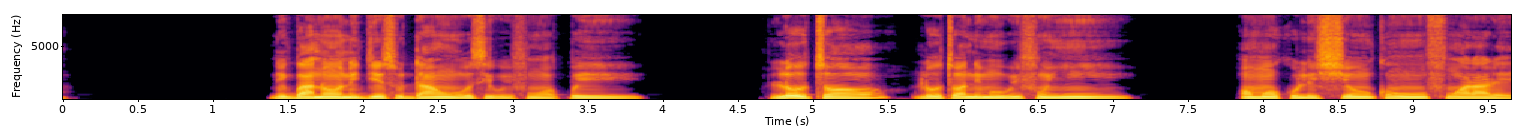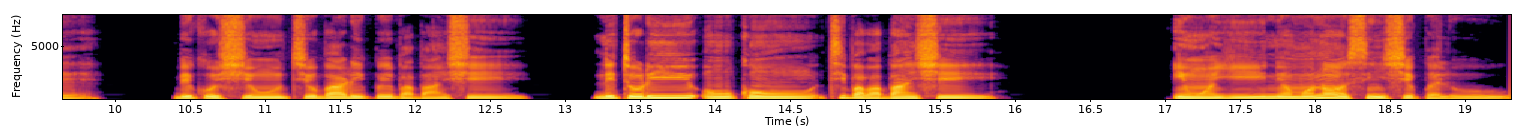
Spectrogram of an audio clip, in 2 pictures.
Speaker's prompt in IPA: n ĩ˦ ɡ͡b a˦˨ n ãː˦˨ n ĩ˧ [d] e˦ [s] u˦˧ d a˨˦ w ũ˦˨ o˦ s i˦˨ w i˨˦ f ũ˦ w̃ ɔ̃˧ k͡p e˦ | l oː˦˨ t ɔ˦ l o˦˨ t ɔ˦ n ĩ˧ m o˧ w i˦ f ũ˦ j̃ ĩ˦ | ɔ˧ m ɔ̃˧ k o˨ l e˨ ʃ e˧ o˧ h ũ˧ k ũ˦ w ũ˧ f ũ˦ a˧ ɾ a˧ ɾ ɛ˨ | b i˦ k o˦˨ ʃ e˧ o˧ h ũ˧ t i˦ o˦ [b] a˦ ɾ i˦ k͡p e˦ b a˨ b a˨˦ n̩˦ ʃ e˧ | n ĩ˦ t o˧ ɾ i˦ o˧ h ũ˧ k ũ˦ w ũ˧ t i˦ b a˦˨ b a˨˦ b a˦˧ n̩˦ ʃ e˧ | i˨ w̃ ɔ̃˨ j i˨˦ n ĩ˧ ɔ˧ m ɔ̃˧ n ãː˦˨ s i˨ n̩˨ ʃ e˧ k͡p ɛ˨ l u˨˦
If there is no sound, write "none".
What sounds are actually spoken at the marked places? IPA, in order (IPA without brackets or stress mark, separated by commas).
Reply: d͡ʒ, s, b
